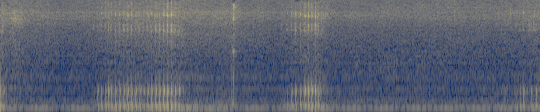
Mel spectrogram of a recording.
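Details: A sleeping Boston Terrier named Roxanne snores: two rough, rattling snorts about a second apart, the first longer, over a constant low hum indoors.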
